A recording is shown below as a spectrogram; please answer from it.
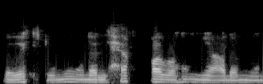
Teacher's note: ننتبه إلى ترقيق الحاء تفخيم القاف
